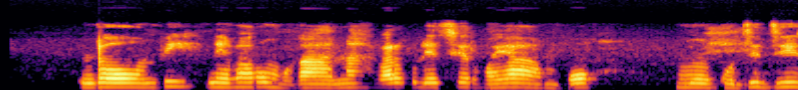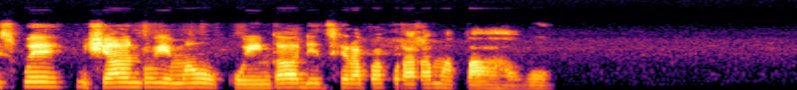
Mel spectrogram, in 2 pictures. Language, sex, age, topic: Ndau, female, 25-35, health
